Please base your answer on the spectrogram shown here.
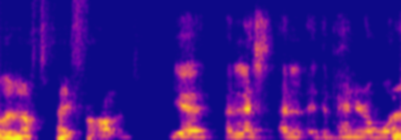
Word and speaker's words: Haaland: I went to uni with Norwegians. It's Haaland.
